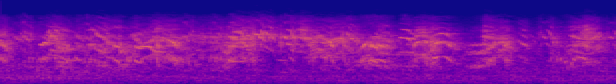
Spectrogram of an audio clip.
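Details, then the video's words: Wild rose-ringed parakeets in the Netherlands, several birds calling at once: a dense, continuous chorus of shrill, grating squawks and chattering screeches. "Indian ringneck parrots in the wild, ringneck parakeets sounds"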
